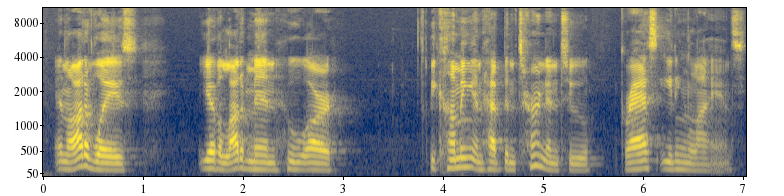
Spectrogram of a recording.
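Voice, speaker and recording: A man at a moderate pace, his pitch fairly high. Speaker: vlogger. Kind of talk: casual monologue. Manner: loud.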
